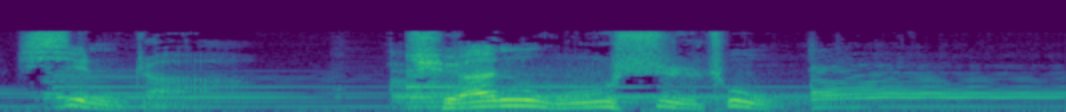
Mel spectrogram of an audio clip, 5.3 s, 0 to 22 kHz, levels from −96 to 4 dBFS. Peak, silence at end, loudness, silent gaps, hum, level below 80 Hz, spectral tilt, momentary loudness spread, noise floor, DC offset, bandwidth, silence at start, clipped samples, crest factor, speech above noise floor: -10 dBFS; 0 s; -27 LUFS; none; none; -58 dBFS; -4 dB/octave; 19 LU; -50 dBFS; under 0.1%; 8.2 kHz; 0 s; under 0.1%; 20 dB; 24 dB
